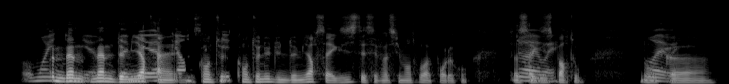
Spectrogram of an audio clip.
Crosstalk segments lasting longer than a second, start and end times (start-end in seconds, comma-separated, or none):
0.5-2.3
